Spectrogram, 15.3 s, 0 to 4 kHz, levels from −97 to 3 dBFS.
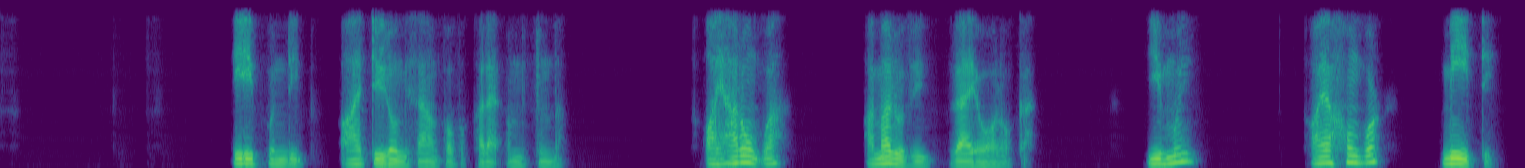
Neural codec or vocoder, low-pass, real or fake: codec, 16 kHz, 0.2 kbps, FocalCodec; 3.6 kHz; fake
